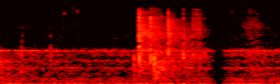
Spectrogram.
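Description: Quiet room with a low steady hum, a brief soft rustle about a second in and a faint tap near the end.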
